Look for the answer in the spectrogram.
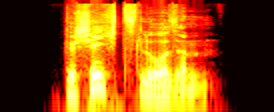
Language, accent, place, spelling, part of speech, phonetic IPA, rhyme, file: German, Germany, Berlin, geschichtslosem, adjective, [ɡəˈʃɪçt͡sloːzm̩], -ɪçt͡sloːzm̩, De-geschichtslosem.ogg
- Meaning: strong dative masculine/neuter singular of geschichtslos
